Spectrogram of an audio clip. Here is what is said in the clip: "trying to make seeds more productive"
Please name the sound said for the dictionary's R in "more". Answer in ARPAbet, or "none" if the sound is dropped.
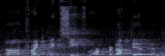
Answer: R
